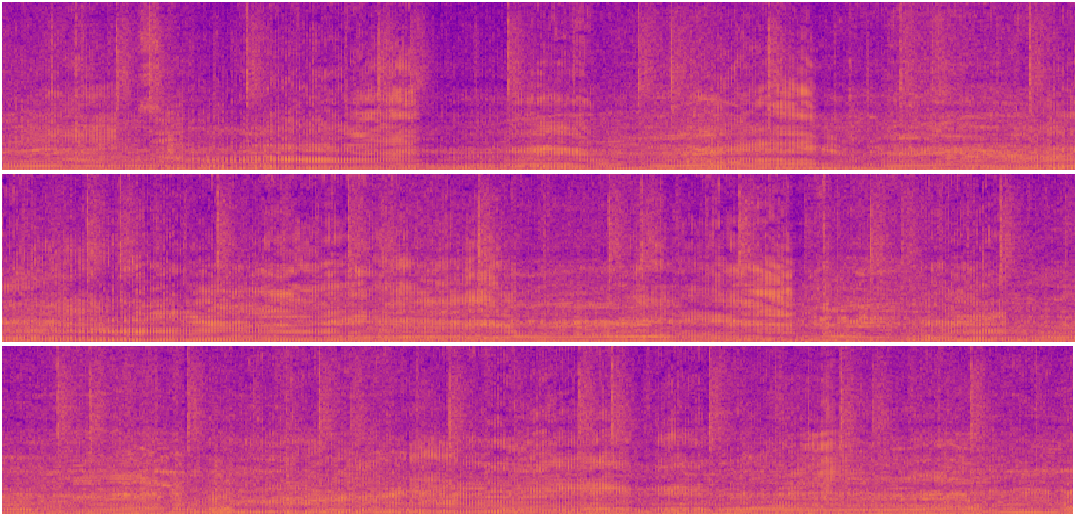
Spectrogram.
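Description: Pit bike engine revving up and down as the bike is ridden around a dirt track, its pitch repeatedly rising and then dropping with the throttle and gear changes.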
